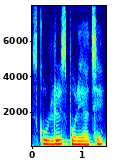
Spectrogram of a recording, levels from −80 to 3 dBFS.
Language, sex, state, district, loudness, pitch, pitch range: Bengali, female, Tripura, West Tripura, -12 LUFS, 215 Hz, 195-220 Hz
